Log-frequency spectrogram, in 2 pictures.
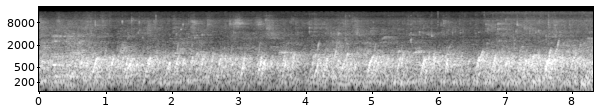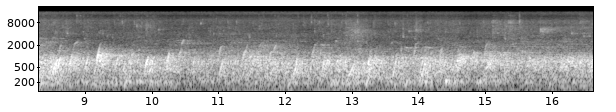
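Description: Mud Muse, a large metal tank of bentonite clay mixed with water, bubbling and gurgling as air is released through the mud. It makes a steady thick bubbling with many small pops. The air bursts respond to the sound levels of the bubbling itself.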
